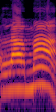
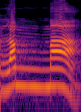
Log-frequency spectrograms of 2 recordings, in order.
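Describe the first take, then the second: First: The m sound is short and single. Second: The m sound is doubled and held. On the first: The speaker calls it right. "Antum baca lama" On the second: The speaker calls it wrong. "Bukan lamma"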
